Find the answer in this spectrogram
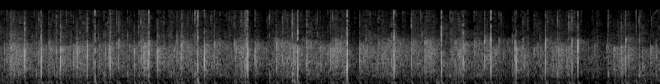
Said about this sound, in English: So can we show our applause and thanks to those people?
